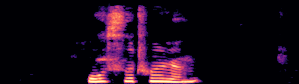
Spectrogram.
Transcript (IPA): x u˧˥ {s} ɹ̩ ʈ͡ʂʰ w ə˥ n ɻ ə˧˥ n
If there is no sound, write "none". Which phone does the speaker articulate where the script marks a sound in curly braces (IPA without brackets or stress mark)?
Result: s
